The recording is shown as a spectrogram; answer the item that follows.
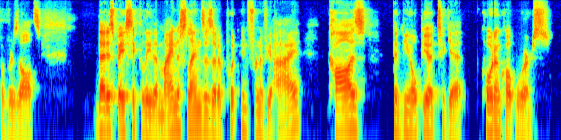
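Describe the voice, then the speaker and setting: A man with a non-native accent at medium pitch, moderate pace and fairly even intonation, against a quiet background. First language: not English. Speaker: myopia expert. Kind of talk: interview conversation.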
